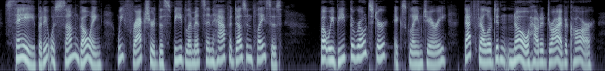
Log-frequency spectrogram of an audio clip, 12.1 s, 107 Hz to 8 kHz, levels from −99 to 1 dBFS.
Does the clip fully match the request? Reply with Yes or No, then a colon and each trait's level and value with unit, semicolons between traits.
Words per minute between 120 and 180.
Yes: average, 160 wpm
